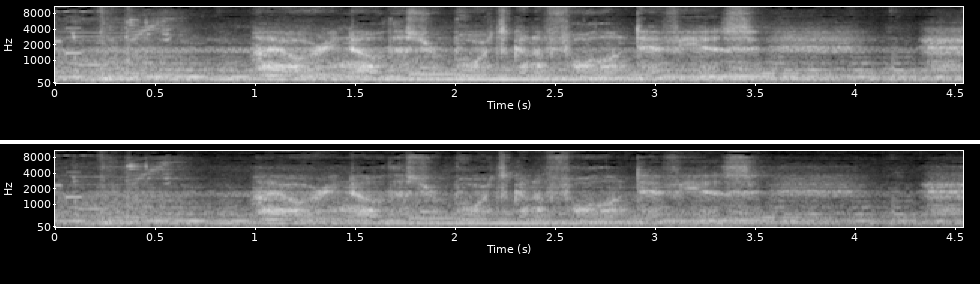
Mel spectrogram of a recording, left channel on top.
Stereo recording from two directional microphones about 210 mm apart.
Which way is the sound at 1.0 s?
45° left (ahead or behind).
